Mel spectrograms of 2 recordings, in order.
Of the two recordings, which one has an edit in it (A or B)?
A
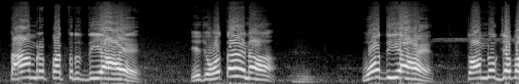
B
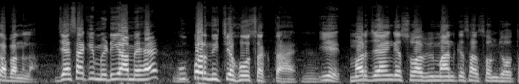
B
